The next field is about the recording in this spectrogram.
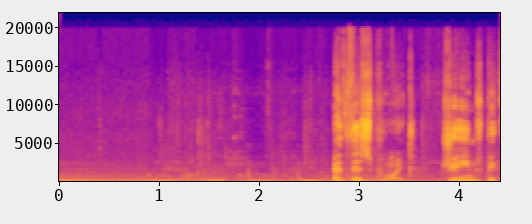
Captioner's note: patrons faintly speaking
